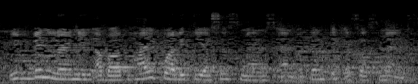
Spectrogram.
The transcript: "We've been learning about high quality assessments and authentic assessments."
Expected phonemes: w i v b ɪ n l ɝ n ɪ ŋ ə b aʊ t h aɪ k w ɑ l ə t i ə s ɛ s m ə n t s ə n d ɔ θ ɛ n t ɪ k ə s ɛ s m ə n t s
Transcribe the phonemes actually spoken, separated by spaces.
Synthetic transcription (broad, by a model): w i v b ɪ n l ɝ n ɪ ŋ ə b aʊ t h aɪ k w ɑ l ə t i ə s ɛ s m ə n t s ə n d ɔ t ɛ n t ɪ k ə s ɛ s m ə n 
